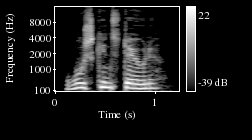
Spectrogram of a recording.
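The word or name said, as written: RUSKINDSSTØVLE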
